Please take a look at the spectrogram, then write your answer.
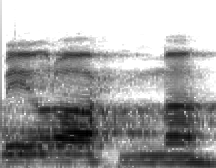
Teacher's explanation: ta simpul bila kita berhenti, dia ditukarkan kepada bunyi ha dan diberikan tanda mati mendatang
